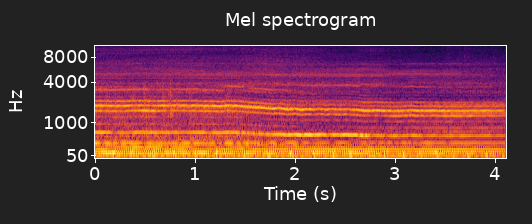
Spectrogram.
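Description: Rock band holding a sustained chord, electric guitars and bass ringing, under a long held sung note from the lead singer that drifts slowly down in pitch; it is the song's closing chord.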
